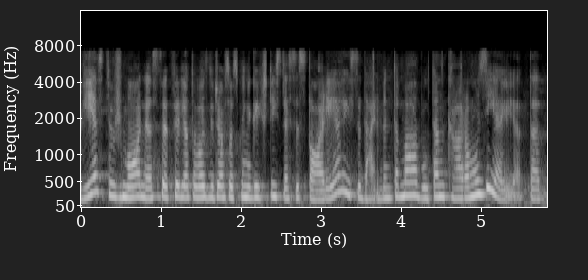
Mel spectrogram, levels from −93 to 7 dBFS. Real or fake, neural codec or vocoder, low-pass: fake; codec, 16 kHz, 4 kbps, FreqCodec, smaller model; 7.2 kHz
